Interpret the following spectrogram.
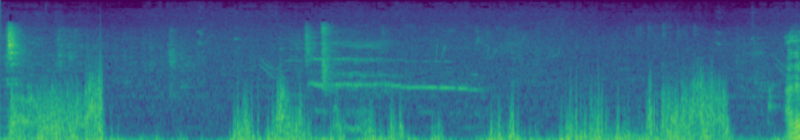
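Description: Uneven gusts of wind noise rumbling on the microphone. About three seconds in, a distant rooster crows once in a long, nearly level call.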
